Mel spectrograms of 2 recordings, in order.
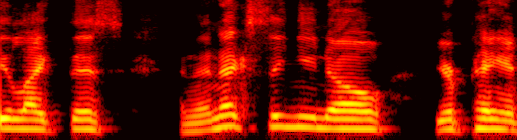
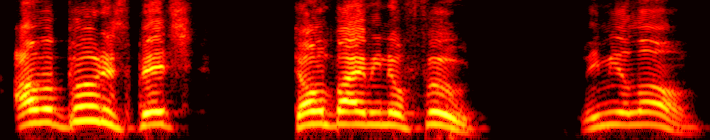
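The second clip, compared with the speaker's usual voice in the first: higher, louder shout of refusal; mock yell; 6 semitones higher, 7 dB louder than usual. Man yells at a woman offering to pay, mock yell. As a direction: bark it like you're fed up.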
